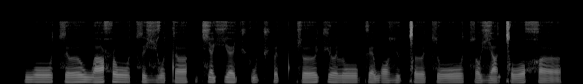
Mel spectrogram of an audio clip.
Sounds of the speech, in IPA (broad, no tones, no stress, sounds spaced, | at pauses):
w oː t͡s əː w a ħ oː t͡s ə ʑ o t ɐ | t͡ɕ a ç ɛ t͡ʃʼ u t͡ʃʼ ə t c əː t͡ʃ əː l oː k ɛ w ɔ z ʉ ǀ əː t͡s oː t͡s ɔ ʑ a ǀ o χ ɐ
